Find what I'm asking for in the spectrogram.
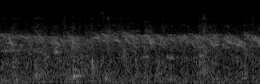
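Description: A flock of Sonali super hybrid chickens on a farm clucks softly and steadily, a faint continuous murmur of many birds with no voices over it.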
